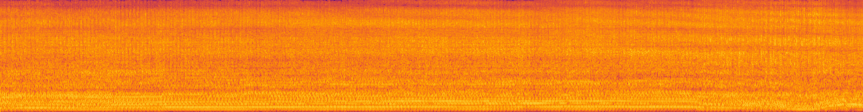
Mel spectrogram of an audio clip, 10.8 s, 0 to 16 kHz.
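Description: V-8 engine of a classic pulling tractor running hard under load as the tractor drags a weight-transfer sled. The engine note holds steady for most of the pull, then changes pitch and breaks up near the end.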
